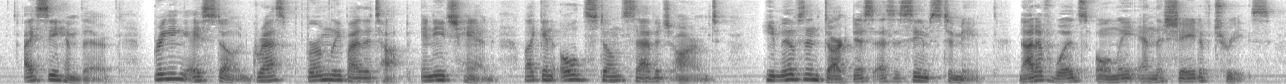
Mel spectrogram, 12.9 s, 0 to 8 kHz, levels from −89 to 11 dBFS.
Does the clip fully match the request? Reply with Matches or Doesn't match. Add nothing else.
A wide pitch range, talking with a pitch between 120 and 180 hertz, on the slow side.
Doesn't match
